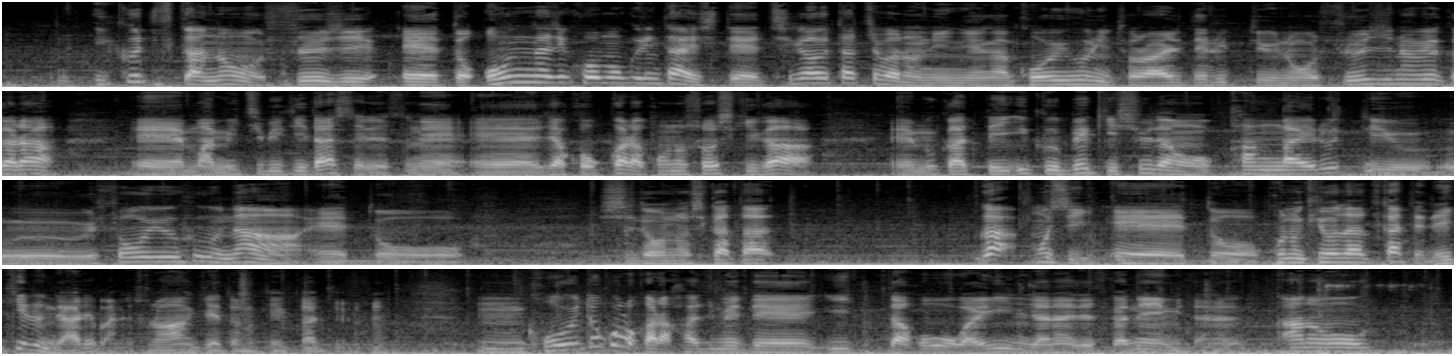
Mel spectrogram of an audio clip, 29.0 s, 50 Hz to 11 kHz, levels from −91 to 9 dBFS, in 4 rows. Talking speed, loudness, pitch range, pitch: 385 characters per minute, -25 LUFS, 95-150 Hz, 115 Hz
